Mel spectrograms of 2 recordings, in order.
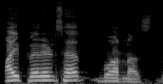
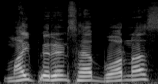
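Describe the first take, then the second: First: My parents have born us, same words and same sound, slow and clear; slow teaching read again. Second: My parents have born us, each word spaced out slowly; slow teaching read. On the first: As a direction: repeat it slowly, same pronunciation. (धीमा दोहराव, वही उच्चारण) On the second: (धीमे-धीमे पढ़ाते हुए) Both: Shown as a demonstration. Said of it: "उच्चारण same है".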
